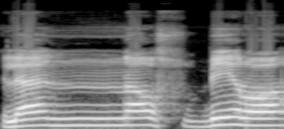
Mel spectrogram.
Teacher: نون ساکن کے بعد دوسری نون ہے جو مشدد ہے تو یہاں آواز ناک میں چھپائیں گے، غنہ کریں گے. نون ساکن سے پہلے والے حرف لام کو نون کے ساتھ ملانا ہے، پلس کرنا ہے.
